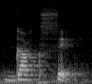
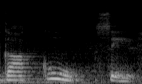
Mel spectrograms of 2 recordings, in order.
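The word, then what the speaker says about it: gakusei: वो यह है कि अगर आप रोमाजी में इसकी स्पेलिंग देखेंगे तो वो है जी ए के यू एस इ आई वि इज गाकू से बट इसको हम गाकू से नहीं बोलते हैं इट्स गसे गा ओके यू साइलेंट हो जाता है ये कु क ना बोल के हम क बोलते हैं गक्कसे गक्कसे मींस स्टूडेंट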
